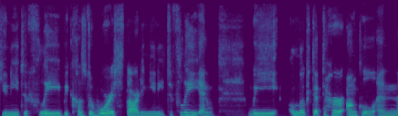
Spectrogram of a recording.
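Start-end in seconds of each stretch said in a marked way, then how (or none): none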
